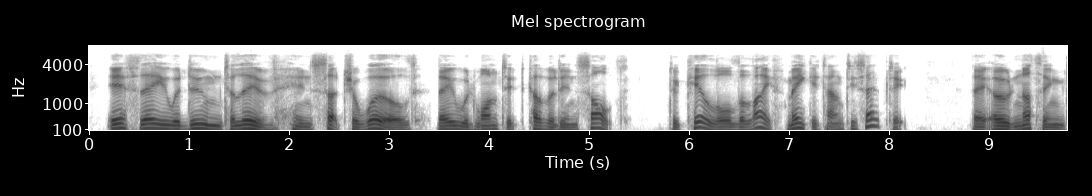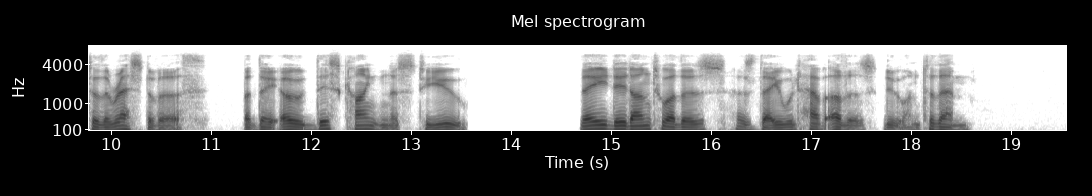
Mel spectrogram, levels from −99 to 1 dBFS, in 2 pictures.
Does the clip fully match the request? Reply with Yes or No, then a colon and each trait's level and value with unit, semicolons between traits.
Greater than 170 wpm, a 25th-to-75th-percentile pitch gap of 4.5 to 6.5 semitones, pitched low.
No: average, 160 wpm; average, 4.9 semitones; low, 105 Hz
